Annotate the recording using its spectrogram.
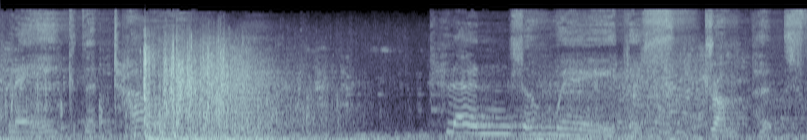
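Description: A huge creature's foot thuds heavily on stone.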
